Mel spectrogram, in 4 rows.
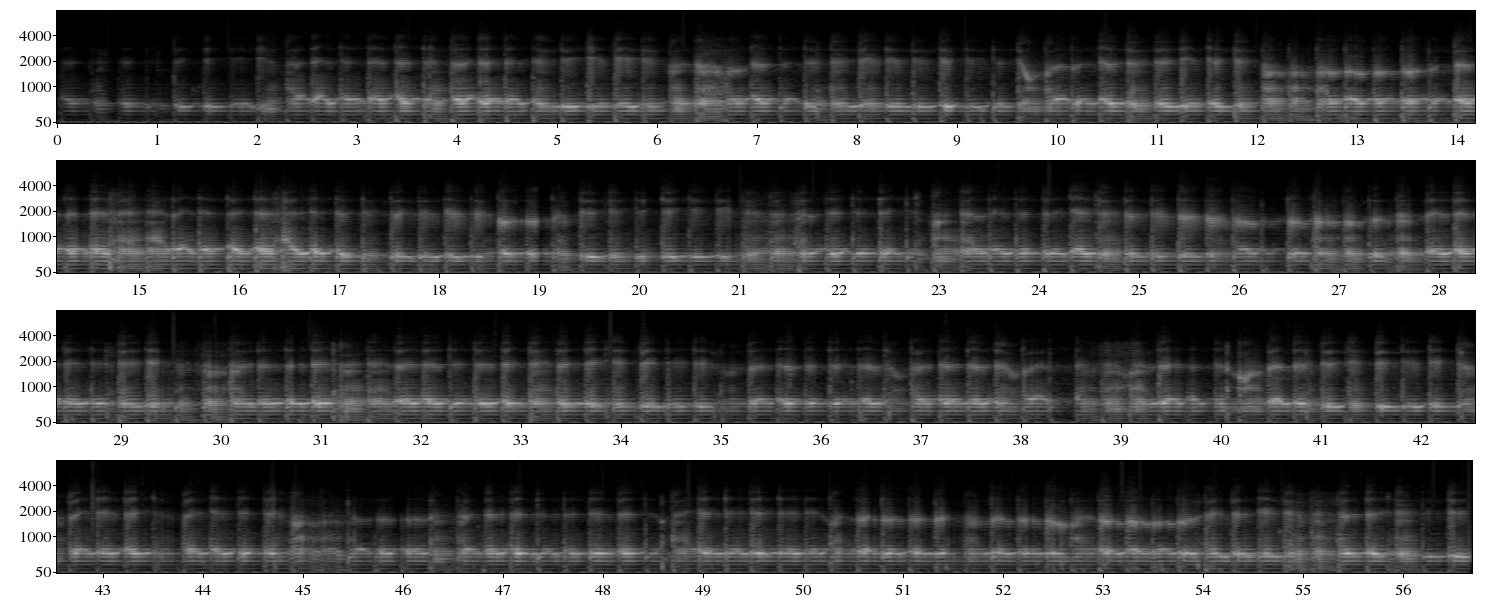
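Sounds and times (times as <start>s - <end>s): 
Evenki Eveny Negidaltsy Jew's harp: 0.0s - 56.6s.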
